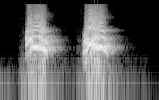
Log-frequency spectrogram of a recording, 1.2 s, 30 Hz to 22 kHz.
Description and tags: Angry Small Dog Bark2
A recording of my talented dog-impersonating sister on my Walkman Mp3 Player/Recorder. Simulated stereo, digtally enhanced.
bark, dog, puppy, small-dog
